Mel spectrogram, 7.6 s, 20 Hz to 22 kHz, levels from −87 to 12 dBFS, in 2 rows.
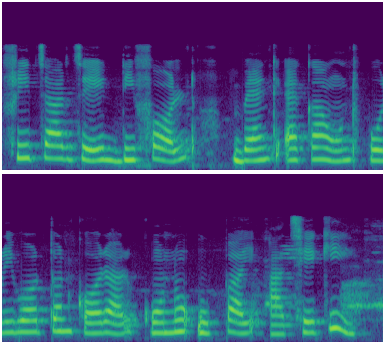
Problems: background sounds at intervals, background conversations at intervals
